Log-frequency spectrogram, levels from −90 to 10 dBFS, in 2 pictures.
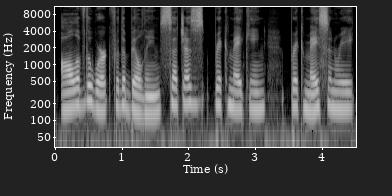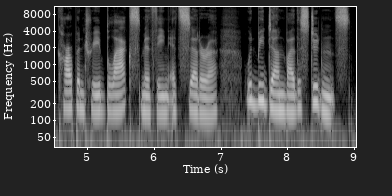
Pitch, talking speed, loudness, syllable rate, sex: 160 Hz, 140 wpm, -22 LUFS, 3.9 syllables/s, female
